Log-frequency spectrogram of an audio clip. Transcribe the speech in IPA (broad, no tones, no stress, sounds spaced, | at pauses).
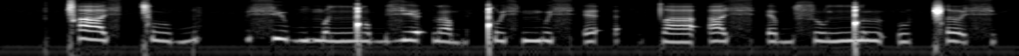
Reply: ǀ a sʲ ǀ u b | sʲ u b m ə ŋ͡ǃ o b zʲ ɛ ʔ ɳ a b ǃ u sʲ m u sʲ ʔ ɛ ʔ | t̪ a ʔ a sʲ ʔ ɛ b s u ŋ͡ǃ ɯ ʔ u ǁ ə sʲ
